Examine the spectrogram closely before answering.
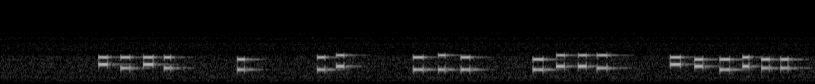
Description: DTMF, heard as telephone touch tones, dialled by hand, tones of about 90 ms, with room echo. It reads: 0505 1 29 232 1996 071844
